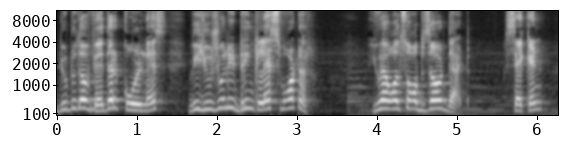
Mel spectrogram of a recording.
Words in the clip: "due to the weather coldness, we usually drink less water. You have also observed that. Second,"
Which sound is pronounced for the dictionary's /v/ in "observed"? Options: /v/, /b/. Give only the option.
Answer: /v/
